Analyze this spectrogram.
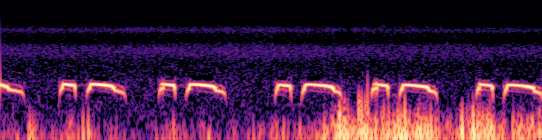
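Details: Dove kept as trapping bait gives a two-part coo, a short note then a longer falling note, repeated roughly once a second at mid pitch, over low rumbling and rustling noise.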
